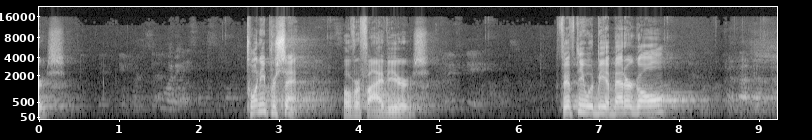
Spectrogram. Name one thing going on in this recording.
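A man speaks with animation through a microphone in a large echoing hall, pausing between phrases.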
